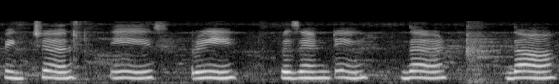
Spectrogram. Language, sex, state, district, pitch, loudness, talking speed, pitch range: English, female, Andhra Pradesh, Sri Satya Sai, 300 Hz, -15 LUFS, 65 wpm, 290-310 Hz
